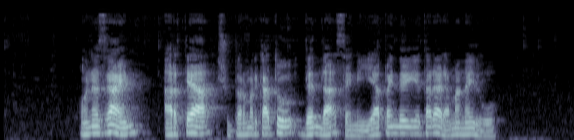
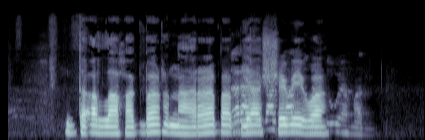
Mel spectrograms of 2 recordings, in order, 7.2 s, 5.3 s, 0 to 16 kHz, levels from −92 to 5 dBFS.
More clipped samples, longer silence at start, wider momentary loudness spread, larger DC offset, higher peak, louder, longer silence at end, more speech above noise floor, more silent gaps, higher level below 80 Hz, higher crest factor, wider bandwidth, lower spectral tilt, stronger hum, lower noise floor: neither; first, 1 s vs 0.8 s; about the same, 15 LU vs 14 LU; neither; second, -6 dBFS vs -2 dBFS; second, -24 LUFS vs -19 LUFS; first, 1 s vs 0.8 s; about the same, 50 dB vs 53 dB; neither; first, -56 dBFS vs -66 dBFS; about the same, 20 dB vs 18 dB; about the same, 11.5 kHz vs 10.5 kHz; about the same, -7.5 dB/octave vs -7.5 dB/octave; neither; about the same, -74 dBFS vs -71 dBFS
